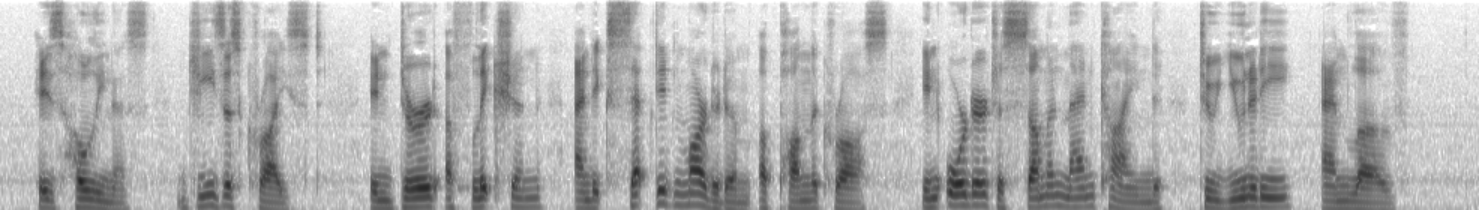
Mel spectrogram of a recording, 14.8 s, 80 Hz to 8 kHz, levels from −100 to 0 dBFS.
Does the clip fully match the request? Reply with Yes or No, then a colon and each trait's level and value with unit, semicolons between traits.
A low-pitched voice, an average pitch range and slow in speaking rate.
Yes: low, 120 Hz; average, 4.5 semitones; slow, 90 wpm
